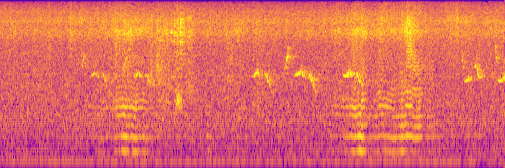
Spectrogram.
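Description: Italian honey bees buzzing around a top-bar hive, with several short buzzes as bees fly close past the microphone from about a second in.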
